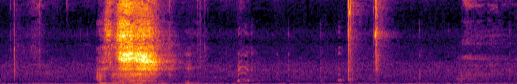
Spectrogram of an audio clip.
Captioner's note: laughs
